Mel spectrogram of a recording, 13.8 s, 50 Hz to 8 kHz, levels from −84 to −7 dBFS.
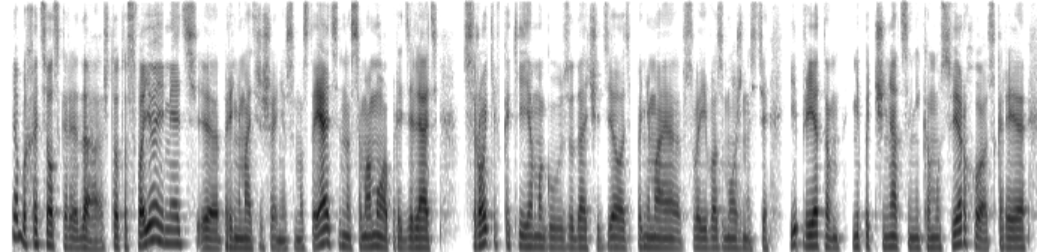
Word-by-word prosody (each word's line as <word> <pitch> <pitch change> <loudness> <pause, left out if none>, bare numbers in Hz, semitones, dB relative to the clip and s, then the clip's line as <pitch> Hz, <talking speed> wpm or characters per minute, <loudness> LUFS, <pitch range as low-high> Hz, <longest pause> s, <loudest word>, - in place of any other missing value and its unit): Я 230 -1 +2
бы 195 - +2
хотел 150 -3 +2
скорее, 115 -3 -2
да, 100 -4 +1
что-то 110 +1 -2
своё 185 - +4
иметь, 155 -1 -3
э, 105 -2 +3
принимать 105 -2 -2
решения 95 -3 -5
самостоятельно, 120 +7 +4
самому 120 +1 +1
определять 110 0 +1 0.3
сроки, 155 +5 +2
в 135 - -17
какие 130 -2 -5
я 120 0 0
могу 115 -1 -4
задачи 110 0 -3
делать, 110 0 -1
понимая 110 -3 -1
в - - -17
свои 110 -1 -3
возможности 110 -1 -5 0.2
и, 160 +3 0
при 130 -6 +1
этом, 120 -4 +2
не 125 - -2
подчиняться 120 -2 -3
никому 110 +1 -4
сверху, 155 +7 +1
а 100 - 0
скорее, 110 +1 -1
115 Hz, 145 wpm, -24 LUFS, 110-125 Hz, 0.3 s, своё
